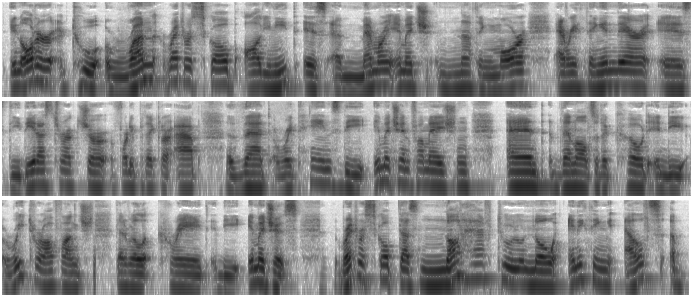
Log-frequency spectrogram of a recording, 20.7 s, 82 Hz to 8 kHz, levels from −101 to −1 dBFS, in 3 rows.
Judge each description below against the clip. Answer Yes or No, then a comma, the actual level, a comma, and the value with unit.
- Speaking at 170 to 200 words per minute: No, average, 155 wpm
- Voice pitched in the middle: No, low, 130 Hz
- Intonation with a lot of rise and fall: No, average, 2.9 semitones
